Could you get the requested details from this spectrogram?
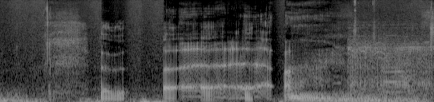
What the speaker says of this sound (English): I like to burp in the mic.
